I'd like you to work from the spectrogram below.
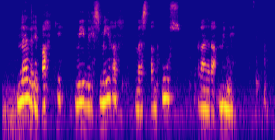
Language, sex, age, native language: Icelandic, female, 50-59, Icelandic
